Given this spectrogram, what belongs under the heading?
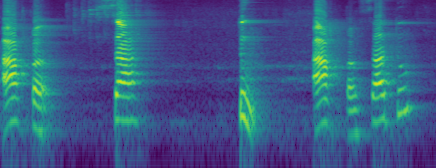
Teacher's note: قاف پہ قلقلہ کیا جھٹکے سے پڑھا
